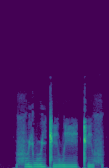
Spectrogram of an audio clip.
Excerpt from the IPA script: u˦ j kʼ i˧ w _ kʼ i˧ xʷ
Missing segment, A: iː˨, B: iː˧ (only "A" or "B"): B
